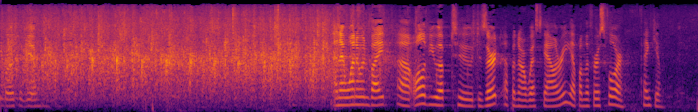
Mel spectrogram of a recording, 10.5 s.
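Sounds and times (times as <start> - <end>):
audience applause: 0.0 - 6.2
speech: 0.1 - 0.8, 5.0 - 10.0.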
